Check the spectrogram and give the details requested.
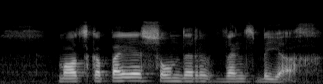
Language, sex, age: Afrikaans, male, 19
